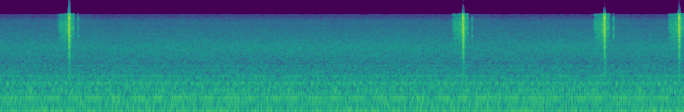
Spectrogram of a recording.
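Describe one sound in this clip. A short chime sounds as a tile snaps onto a puzzle grid.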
